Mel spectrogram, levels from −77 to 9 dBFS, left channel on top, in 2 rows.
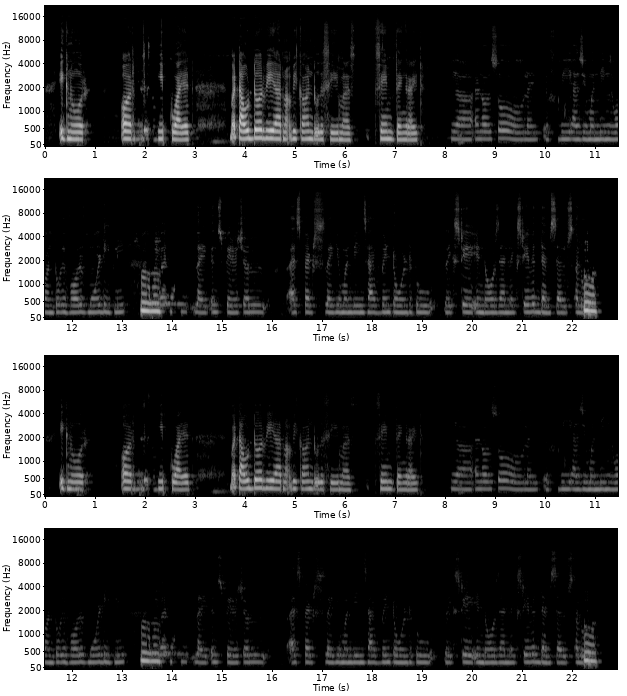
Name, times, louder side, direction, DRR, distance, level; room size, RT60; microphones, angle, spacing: voice 1, 0.3-0.8 1.5-2.9 3.7-6.2 6.6-7.5 13.4-13.8 22.2-22.5, left 7 dB, 80° left, 0.4 m, -21 dB
voice 2, 1.7-2.3 3.4-3.5 8.1-13.4 13.6-15.9 16.3-22.4, left 3 dB, 50° left, 0.8 m, -40 dB
11.0 x 4.0 x 5.5 m
head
